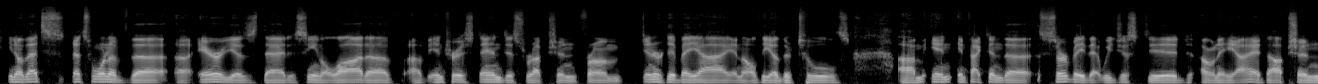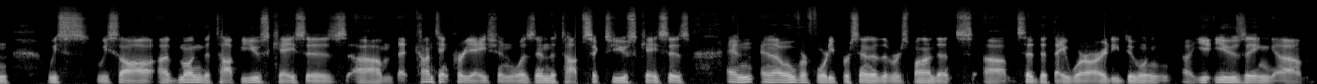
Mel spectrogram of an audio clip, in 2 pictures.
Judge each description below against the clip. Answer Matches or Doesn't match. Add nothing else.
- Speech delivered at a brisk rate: Doesn't match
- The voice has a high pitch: Doesn't match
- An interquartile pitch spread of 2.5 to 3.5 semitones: Matches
